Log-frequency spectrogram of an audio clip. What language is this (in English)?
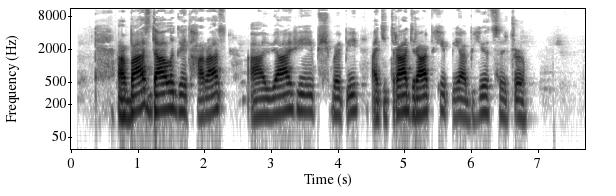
Abkhazian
